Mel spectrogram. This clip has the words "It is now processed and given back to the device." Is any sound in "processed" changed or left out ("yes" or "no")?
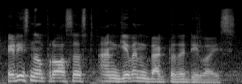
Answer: no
